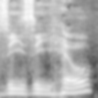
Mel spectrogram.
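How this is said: The letters are said the American way. "I'm using the American pronunciation of ZZ Hill"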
